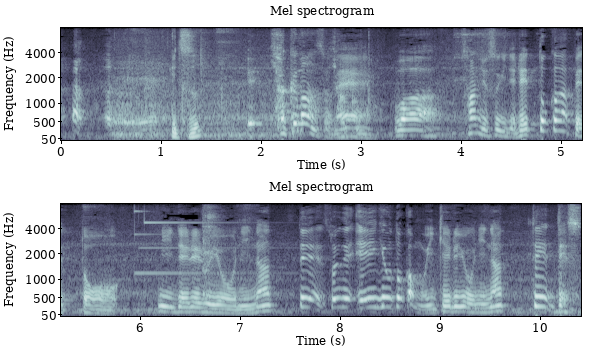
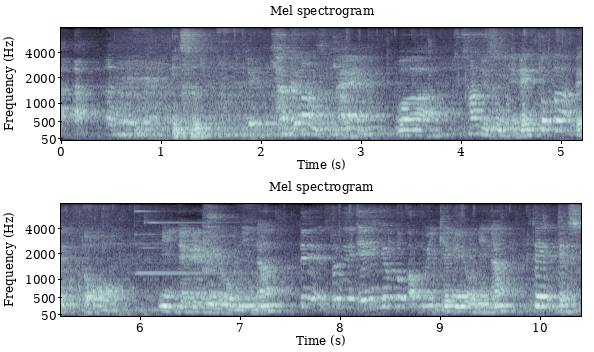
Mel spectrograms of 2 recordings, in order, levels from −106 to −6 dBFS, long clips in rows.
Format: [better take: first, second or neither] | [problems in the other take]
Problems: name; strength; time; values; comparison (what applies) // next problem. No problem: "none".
first | background sound (Toilet flush / Water); 17 dB below the speech // room echo; dies away in 0.9 s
